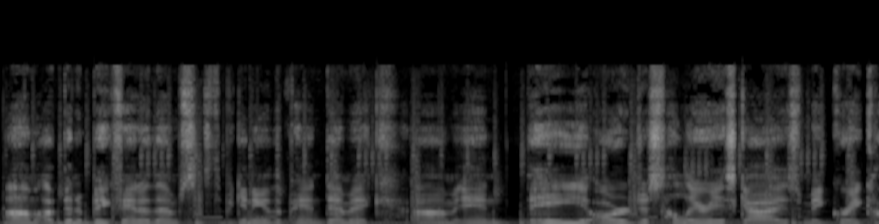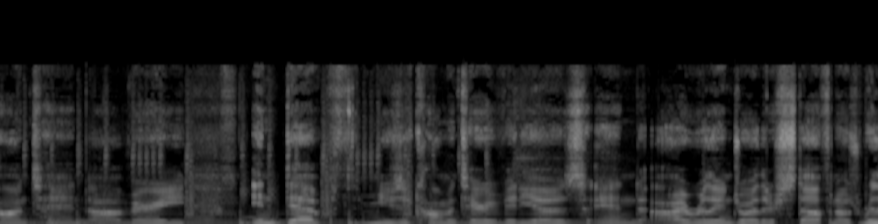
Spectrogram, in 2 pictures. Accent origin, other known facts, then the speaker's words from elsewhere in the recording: Ohio, United States; I'm from Ohio as well.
